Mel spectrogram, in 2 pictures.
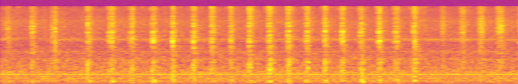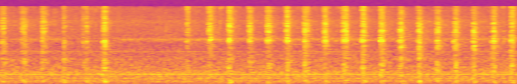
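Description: Barbed felting needle jabbing repeatedly into a wool puppy head as it is shaped and firmed, a faint, quick, regular poking at about four strokes a second.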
